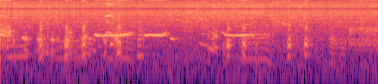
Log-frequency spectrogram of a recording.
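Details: Brahma chickens at their water time give short clucks and brief, level squawks in irregular bursts, several birds calling over one another.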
